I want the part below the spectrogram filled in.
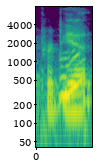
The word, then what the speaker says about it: Pripyat: Pripyat, mm-hmm.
